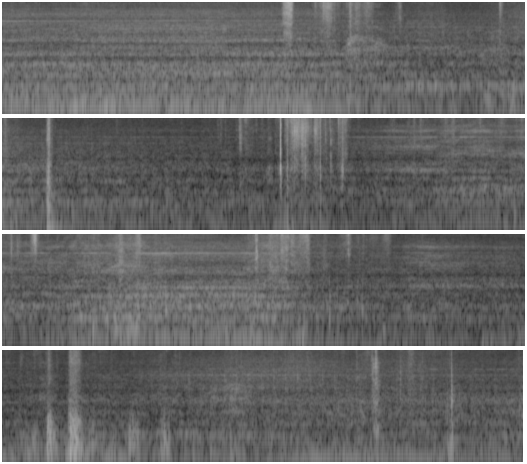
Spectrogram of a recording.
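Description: Tow truck engine running steadily, with a few sharp metal knocks and clanks from around the truck.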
